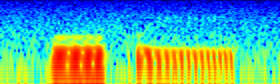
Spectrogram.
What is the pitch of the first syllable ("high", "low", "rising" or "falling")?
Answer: high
